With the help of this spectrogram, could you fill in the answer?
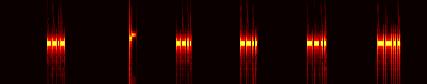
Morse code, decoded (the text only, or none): Q ZZZZ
